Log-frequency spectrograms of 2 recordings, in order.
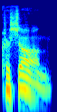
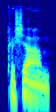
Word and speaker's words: Christian: I have it's actually a Swedish name, Christian, Okay. pronounced differently, slightly. Is it? How's it pronounced? Krishan. There we go. Yeah, One more time. Krishan.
